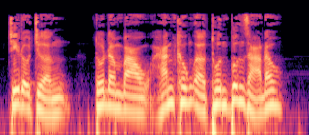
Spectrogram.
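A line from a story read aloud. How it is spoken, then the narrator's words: Loud shout. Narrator (Vietnamese): Diệp Phàm hét to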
